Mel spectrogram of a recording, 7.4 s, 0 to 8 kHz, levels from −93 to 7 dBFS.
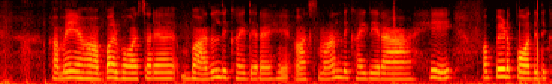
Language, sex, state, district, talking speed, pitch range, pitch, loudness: Hindi, female, Chhattisgarh, Bastar, 155 wpm, 205-235 Hz, 225 Hz, -32 LUFS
